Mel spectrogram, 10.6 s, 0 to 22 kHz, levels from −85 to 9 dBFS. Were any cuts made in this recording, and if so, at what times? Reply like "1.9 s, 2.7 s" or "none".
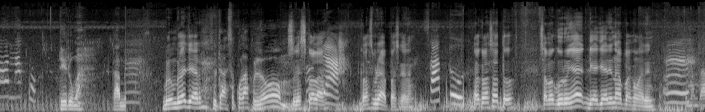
1.9 s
